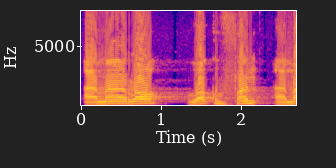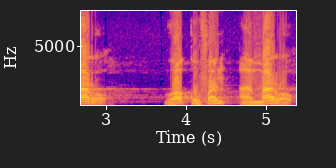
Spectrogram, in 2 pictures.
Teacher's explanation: میم اپنی جگہ رہے گا، را موٹا ہو جائے گا وقف کی صورت میں اور پڑھنے کی بھی صورت میں. را کے اوپر زبر آ رہا ہے اس وجہ سے.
